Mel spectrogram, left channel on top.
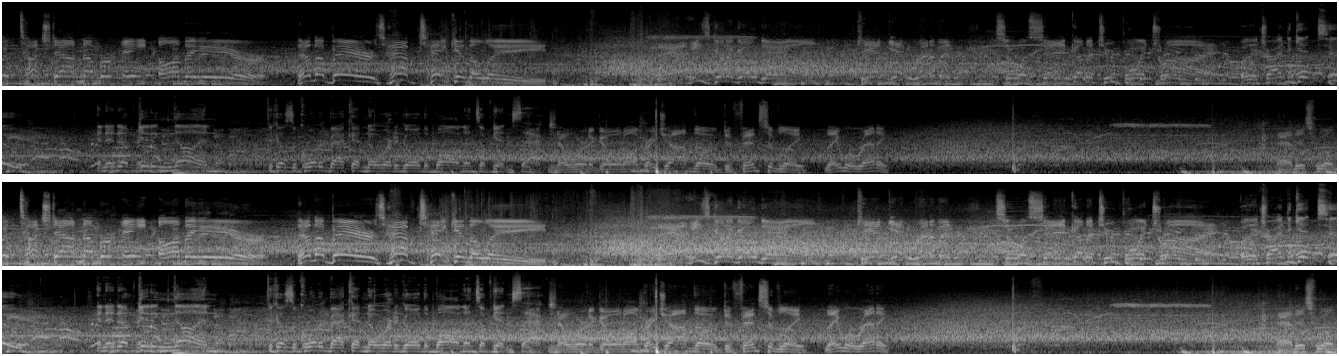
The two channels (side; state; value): left; quieter; 9.7 dB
